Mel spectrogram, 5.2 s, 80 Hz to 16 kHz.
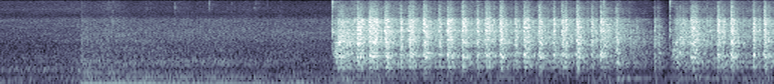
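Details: Euro 150 motorcycle with hard-starting problem: engine cranks in a quick, uneven rhythm, about four strokes a second, but never catches and runs.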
